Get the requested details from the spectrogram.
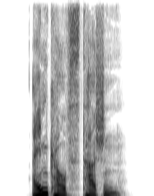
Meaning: plural of Einkaufstasche
- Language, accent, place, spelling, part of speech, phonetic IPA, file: German, Germany, Berlin, Einkaufstaschen, noun, [ˈaɪ̯nkaʊ̯fsˌtaʃn̩], De-Einkaufstaschen.ogg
